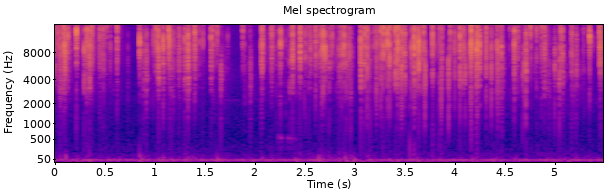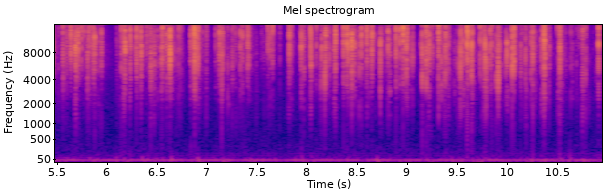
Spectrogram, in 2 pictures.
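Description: Long black acrylic nails on both hands are tapped tip to tip in a rapid, steady stream of sharp, bright clicks. The clicking runs continuously with no pauses, over a constant low hum underneath.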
